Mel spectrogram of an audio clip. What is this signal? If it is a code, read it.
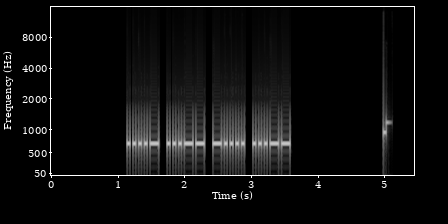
Morse code, heard as a keyed tone, about 28 wpm, 700 Hz. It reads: 4363
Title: Common Cut Numbers - 4-Digit 28wpm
